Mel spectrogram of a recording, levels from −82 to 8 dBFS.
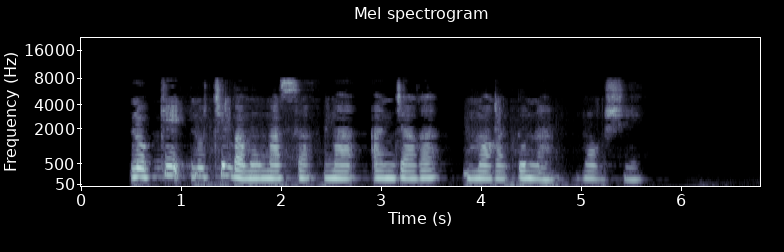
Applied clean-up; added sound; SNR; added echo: neural mask model DeepFilterNet 3.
